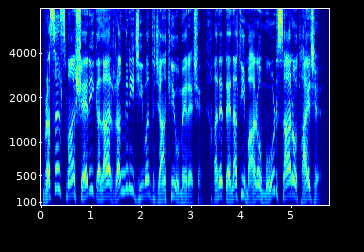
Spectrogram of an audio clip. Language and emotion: Gujarati, happy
